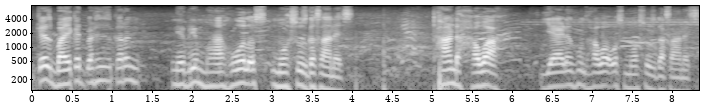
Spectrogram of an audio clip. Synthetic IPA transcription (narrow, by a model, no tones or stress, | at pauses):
kesbɐːjkɐt̪̚ʲpʲeʈʰɐskɐɾɐn | nebɾimaːɦoːlosmɐsuːsɡɐs̬aːnɐsʲ | ʈʰɐɳɖhɐwaːjɛːɽɐnɦũnd̪ɦɐwaːosmɐsuːsɡɐsaːnɐsʲ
